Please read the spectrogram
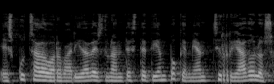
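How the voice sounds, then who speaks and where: A woman speaks in an ordinary speaking voice. Her pitch is fairly low and her intonation fairly even. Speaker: podcast host. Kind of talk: scripted monologue.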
